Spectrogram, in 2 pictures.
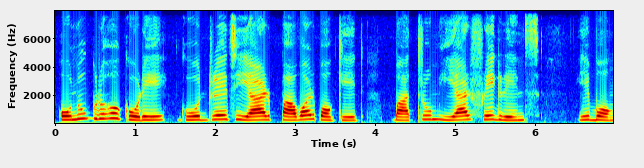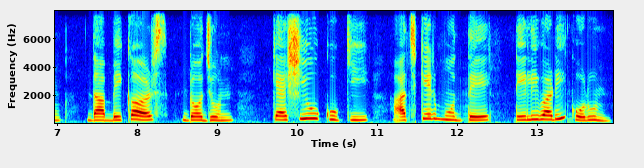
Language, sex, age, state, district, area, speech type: Bengali, female, 30-45, West Bengal, South 24 Parganas, rural, read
